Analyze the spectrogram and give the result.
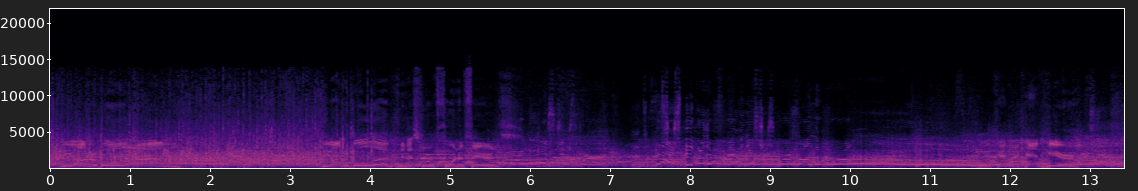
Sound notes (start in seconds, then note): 6.0 some Applause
